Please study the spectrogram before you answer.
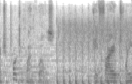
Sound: gunfire

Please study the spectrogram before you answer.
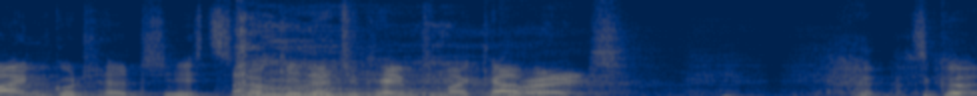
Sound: immature giggles

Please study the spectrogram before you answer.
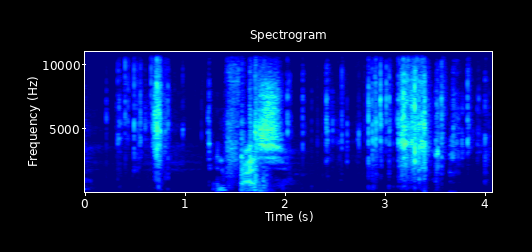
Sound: adhesive crinkling

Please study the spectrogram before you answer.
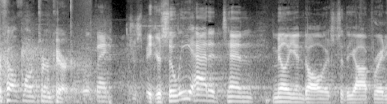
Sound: applause

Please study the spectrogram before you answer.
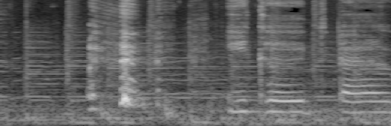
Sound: laughter

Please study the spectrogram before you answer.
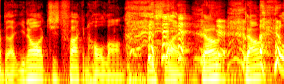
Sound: laughing

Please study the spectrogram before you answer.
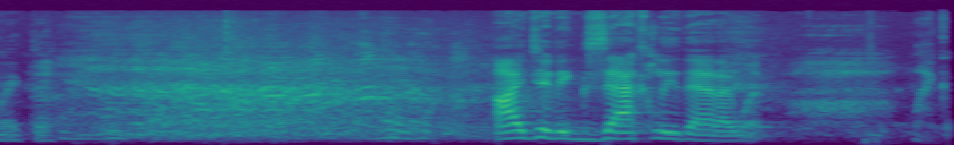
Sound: laugh

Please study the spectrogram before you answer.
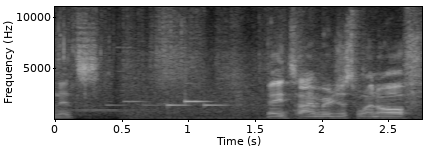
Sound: timer dinging

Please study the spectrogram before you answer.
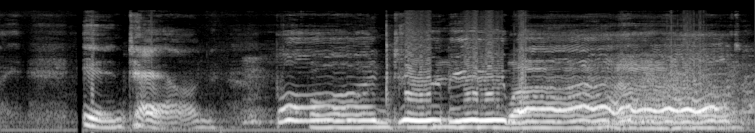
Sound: voices; audience laughs

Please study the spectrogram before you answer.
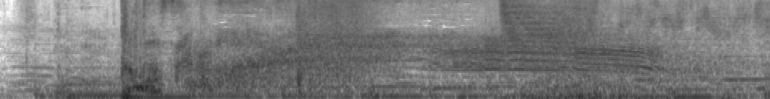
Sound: hissing and screams

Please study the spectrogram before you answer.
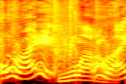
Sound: applause

